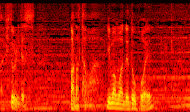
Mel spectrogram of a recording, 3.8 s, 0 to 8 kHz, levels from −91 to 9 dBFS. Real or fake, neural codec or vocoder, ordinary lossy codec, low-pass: real; none; none; 7.2 kHz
